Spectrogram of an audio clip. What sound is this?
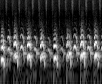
window squeek
sound of scrubbing a window.
household, window, cleaning, glass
